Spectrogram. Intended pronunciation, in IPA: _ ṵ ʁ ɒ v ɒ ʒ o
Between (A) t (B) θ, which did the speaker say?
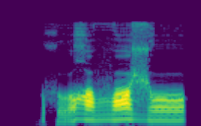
B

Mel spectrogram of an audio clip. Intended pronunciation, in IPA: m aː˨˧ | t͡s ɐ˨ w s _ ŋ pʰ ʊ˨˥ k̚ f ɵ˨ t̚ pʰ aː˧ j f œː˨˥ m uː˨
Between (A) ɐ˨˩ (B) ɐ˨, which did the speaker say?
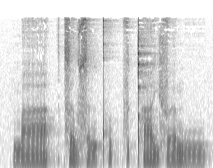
A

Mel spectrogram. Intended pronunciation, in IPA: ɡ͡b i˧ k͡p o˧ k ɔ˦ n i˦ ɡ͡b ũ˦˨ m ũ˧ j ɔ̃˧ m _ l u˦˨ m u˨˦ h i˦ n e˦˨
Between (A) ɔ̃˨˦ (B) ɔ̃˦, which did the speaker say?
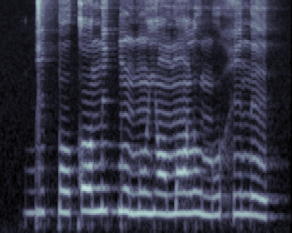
B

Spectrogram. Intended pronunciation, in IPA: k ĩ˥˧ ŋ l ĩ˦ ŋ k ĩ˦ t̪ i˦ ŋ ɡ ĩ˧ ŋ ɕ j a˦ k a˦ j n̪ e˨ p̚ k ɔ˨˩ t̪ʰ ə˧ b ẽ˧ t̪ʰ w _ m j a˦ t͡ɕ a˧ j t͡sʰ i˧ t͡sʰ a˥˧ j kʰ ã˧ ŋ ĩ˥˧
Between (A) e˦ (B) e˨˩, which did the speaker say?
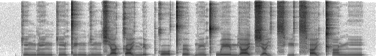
A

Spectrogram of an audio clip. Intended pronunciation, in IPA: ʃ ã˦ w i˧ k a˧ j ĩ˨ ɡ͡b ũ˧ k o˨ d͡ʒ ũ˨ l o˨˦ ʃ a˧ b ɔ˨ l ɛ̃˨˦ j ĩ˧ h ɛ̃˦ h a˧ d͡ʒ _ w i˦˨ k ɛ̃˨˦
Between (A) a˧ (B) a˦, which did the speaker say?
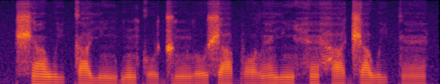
B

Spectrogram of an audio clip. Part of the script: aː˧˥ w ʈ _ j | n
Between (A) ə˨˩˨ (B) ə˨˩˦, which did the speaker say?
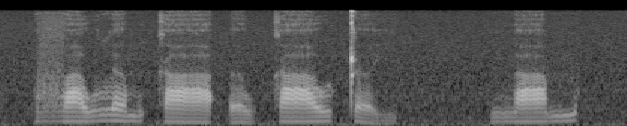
A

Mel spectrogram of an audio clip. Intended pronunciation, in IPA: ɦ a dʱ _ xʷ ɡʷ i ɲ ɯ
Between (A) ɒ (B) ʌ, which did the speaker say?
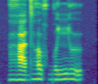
B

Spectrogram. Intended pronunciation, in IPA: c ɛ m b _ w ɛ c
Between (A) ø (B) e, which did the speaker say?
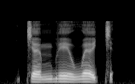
B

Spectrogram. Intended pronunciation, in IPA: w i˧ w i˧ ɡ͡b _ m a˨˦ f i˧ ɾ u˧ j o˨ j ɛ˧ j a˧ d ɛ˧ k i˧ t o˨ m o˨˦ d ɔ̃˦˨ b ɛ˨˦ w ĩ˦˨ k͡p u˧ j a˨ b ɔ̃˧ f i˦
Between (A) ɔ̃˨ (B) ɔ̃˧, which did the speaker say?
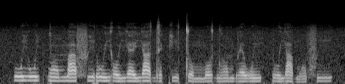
A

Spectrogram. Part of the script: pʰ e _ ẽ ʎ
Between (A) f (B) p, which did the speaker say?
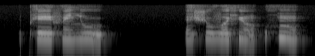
A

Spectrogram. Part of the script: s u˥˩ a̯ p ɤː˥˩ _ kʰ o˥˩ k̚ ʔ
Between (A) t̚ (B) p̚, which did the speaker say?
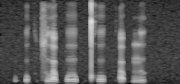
B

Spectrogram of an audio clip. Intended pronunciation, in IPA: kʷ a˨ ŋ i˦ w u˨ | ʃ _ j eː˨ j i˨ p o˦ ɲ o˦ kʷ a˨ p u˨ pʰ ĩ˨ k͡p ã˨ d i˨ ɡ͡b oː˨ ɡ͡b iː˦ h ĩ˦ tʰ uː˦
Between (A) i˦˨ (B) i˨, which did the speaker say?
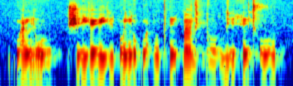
B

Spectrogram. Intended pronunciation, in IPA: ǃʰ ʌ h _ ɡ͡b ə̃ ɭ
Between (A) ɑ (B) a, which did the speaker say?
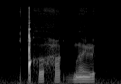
A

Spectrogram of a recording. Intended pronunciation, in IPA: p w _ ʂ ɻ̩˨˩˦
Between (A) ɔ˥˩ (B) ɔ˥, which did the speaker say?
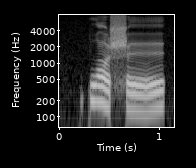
A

